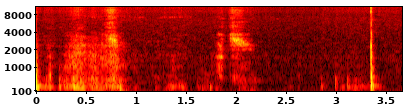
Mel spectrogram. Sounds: Sneeze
